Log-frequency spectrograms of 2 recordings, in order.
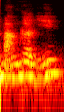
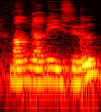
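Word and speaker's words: manganese: 난 망간이 우리말인 줄 알았어요. 왠지 망간은 한글스럽지 않아요? 네. 그런데 나중에 대학 가서 보니 망가네이즈 영어였어요. 그리고 일본에서 애들이 말이 기니까 뒤에 딱 잘라버리고 망간 이라고 읽어버린 거야. 이게 뭐하는 짓들이냐고 이게. 자, 망가네이즈라고 하셔야 됩니다.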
